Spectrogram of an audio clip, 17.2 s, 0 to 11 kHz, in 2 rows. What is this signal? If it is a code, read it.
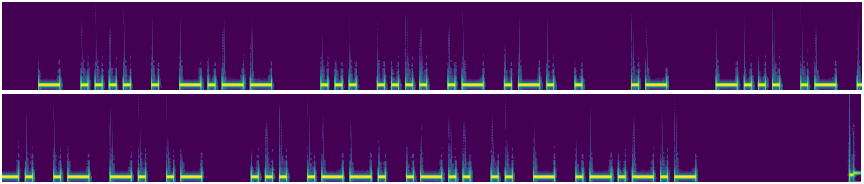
Morse code, heard as a keyed tone, about 17 wpm, 700 Hz. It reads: THEY SHARE A BANANA SPLIT.
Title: Easy Phrases 17wpm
